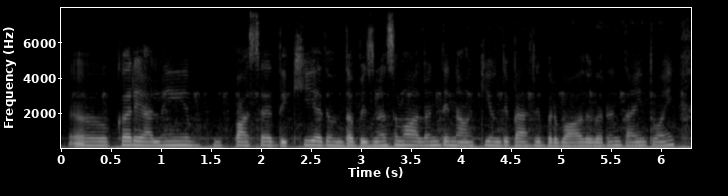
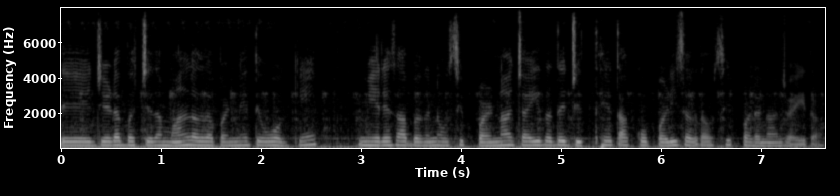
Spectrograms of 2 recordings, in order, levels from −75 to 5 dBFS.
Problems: none marked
